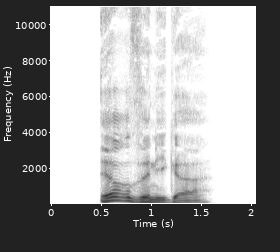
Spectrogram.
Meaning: 1. comparative degree of irrsinnig 2. inflection of irrsinnig: strong/mixed nominative masculine singular 3. inflection of irrsinnig: strong genitive/dative feminine singular
- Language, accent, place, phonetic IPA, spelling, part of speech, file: German, Germany, Berlin, [ˈɪʁˌzɪnɪɡɐ], irrsinniger, adjective, De-irrsinniger.ogg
